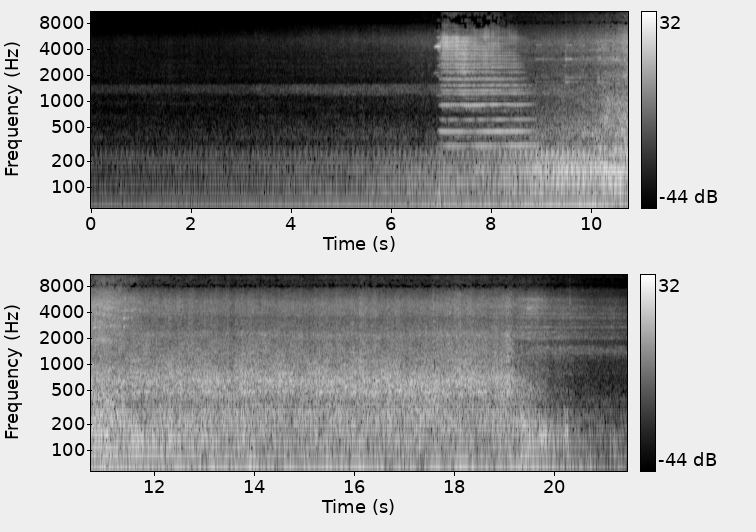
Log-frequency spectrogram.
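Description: Diesel locomotive hauling a passenger train approaches with its engine rumble growing, and sounds its horn for about two seconds around seven seconds in. The carriages then pass close with loud wheel-on-rail noise, which fades near the end.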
